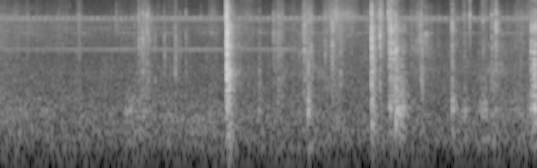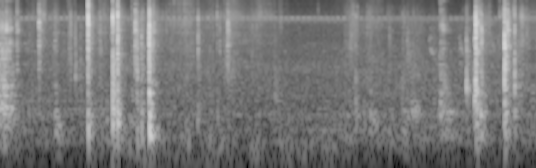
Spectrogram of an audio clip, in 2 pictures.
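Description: A knife slitting the packing tape and cardboard of a large shipping box: a string of short, sharp rasps and crackles, loudest a couple of seconds in and again around six to seven seconds, with quieter spells between.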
